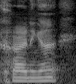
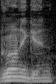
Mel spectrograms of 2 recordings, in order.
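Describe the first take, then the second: First: The name is said with local Dutch sounds. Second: The name is said with English sounds. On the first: This is how locals say the name. The speaker calls it right. "why I'm pronouncing it like Groningen" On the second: This is how outsiders say the name. The speaker calls it wrong. "I'd probably get slapped for saying Groningen"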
